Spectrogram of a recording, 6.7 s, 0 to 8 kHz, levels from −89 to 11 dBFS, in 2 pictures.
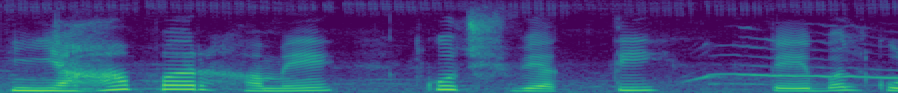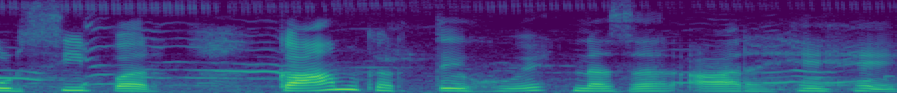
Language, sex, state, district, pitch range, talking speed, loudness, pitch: Hindi, male, Madhya Pradesh, Dhar, 205-275 Hz, 135 wpm, -18 LUFS, 225 Hz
